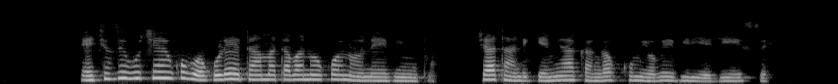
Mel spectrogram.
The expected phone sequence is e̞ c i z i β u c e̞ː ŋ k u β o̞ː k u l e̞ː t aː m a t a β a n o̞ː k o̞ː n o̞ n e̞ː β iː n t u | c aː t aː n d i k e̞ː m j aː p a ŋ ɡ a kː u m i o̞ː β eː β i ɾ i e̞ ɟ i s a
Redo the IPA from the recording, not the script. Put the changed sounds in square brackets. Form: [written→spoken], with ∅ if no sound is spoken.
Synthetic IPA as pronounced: e̞ c i z i β u c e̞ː ŋ k u β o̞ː k u l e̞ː t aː m a t a β a n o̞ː k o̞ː n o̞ n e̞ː β iː n t u | c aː t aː n d i k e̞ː m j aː [p→k] a ŋ ɡ a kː u m i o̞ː β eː β i ɾ i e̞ ɟ i s [a→e]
